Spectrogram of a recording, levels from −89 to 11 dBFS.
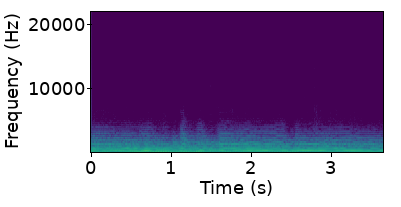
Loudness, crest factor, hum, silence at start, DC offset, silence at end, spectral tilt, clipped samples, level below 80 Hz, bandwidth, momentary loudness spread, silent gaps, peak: -30 LUFS; 14 dB; none; 0 s; under 0.1%; 0 s; -11 dB/octave; under 0.1%; -48 dBFS; 4.2 kHz; 3 LU; none; -14 dBFS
